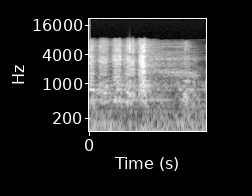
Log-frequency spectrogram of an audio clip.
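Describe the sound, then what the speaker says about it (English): Plastic model kit part for a Microaces SE5a biplane is sanded where sprue lugs were trimmed, heard up close as a few quick rasping strokes with no talking. "And then I'll just get sanding in."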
